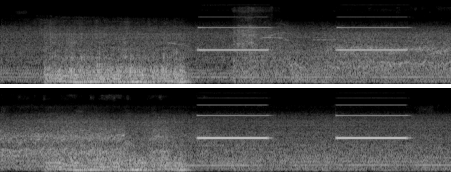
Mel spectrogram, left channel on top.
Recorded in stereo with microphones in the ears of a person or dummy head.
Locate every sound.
0.4 s boiling: 25° left (ahead or behind), 0.9 m
2.0 s a ringtone: 45° right (ahead or behind), 4 m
